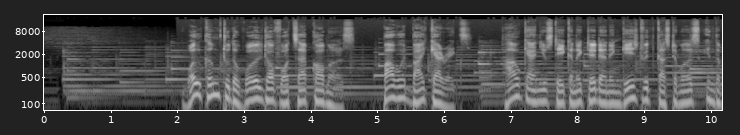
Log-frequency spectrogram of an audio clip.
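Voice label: explainer english; KARIX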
